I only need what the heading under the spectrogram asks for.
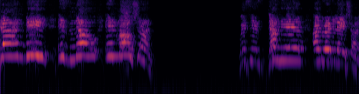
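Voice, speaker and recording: With audible room echo behind him, a man talks at a very slow pace and an extremely high pitch, leaving long, frequent pauses as his loudness swings widely. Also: ordinary pitch variation. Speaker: pastor. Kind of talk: bible class.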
